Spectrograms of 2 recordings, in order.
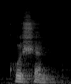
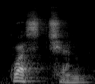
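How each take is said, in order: First: The middle consonant sounds like 'sh'. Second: The middle consonant sounds like 'ch'. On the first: The speaker calls it wrong. "Some people used to say this one as question" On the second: The speaker calls it right. "No, it is question. Question. Cha"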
